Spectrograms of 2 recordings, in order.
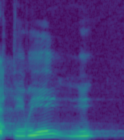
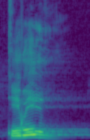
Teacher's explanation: قروء يعني المفروض أنها تحولت إلى قروء، الواو الهمزة هذه تحولت إلى واو ثم أدغمت في الواو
